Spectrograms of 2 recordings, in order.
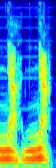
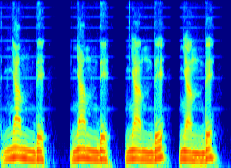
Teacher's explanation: segure a língua e a língua assim ó no céu da boca espalhada no céu da boca NH NH aí você solta e fala nhande NH NH nhande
